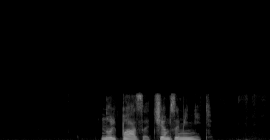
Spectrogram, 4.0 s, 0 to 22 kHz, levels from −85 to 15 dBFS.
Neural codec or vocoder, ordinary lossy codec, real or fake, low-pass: none; none; real; 7.2 kHz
